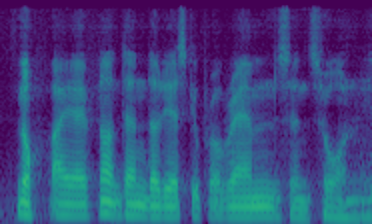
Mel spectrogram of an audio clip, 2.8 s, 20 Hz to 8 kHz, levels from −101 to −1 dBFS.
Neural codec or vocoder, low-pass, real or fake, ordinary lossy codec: codec, 24 kHz, 0.9 kbps, DualCodec; 7.2 kHz; fake; none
